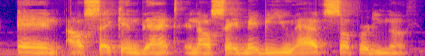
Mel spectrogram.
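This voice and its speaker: Over music in the background, a man with a very deep, low pitch speaks at a fairly slow pace, his loudness very even and his intonation monotone and flat. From Miami. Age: 20s. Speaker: self-improvement content creator. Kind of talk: casual motivational talk to camera. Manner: informal, conversational.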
